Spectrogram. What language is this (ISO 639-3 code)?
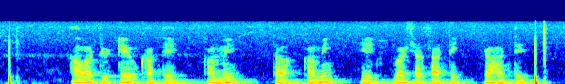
mar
